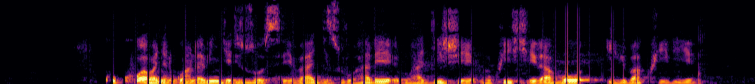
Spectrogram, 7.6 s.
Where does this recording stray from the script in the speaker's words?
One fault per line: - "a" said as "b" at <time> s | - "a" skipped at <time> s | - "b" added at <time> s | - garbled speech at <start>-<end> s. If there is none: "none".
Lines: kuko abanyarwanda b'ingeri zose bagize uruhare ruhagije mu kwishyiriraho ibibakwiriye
none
